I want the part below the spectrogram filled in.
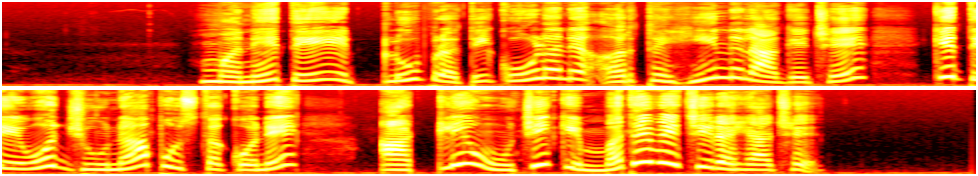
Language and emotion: Gujarati, disgusted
